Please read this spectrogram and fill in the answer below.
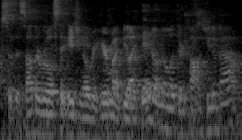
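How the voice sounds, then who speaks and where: An energetic man's voice with an American accent, medium in pitch with ordinary pitch variation, over noticeable background noise and audible room echo. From US Midwest. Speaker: guest speaker on AI video tools. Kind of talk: workshop presentation. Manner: frequent ums, occasional stumbles; casual, energetic.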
